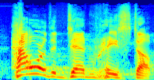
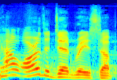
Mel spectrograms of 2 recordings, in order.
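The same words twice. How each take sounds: First: The question sounds scornful and challenging. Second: The question sounds earnest and genuinely curious. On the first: The asker wants to show the doctrine makes no sense. "I'm going to ask the stupid question" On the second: The asker truly wants an explanation. "I'd really like to know"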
